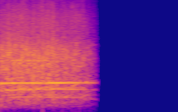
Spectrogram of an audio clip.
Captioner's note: cheers and applause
